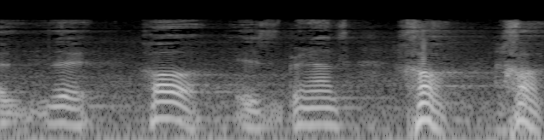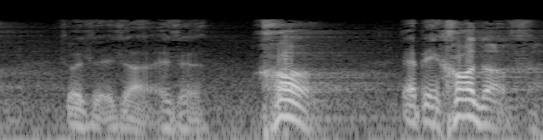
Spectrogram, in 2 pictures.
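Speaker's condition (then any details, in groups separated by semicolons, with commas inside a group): Parkinson's disease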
